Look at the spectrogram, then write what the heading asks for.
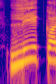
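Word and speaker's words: lake: ना ऐसे करके जैसे एल ए के ई इसको क्या पढ़ेंगे हम लोग भाई ले का लेक ऐसे करके जैसे एफ ए के ई इसको क्या पढ़ेंगे भाई?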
